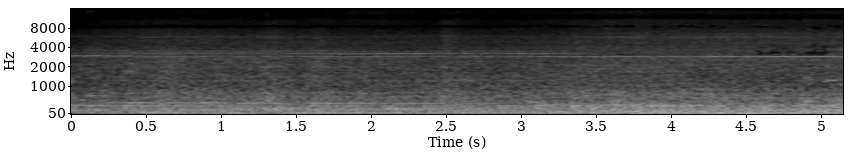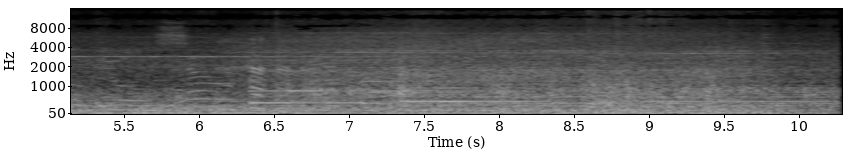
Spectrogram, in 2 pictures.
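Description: A low, steady rumble throughout, growing slightly louder. About six seconds in, background music with long held notes comes in over it.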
